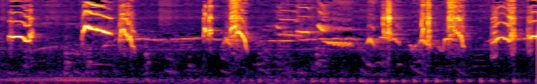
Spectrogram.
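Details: White-rumped shama song for stirring other shamas: loud whistled slurs and upward sweeps alternating with clipped chip notes, over a low steady hum.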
